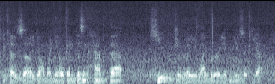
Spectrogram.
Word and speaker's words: YHWH Nail Gun: This, and the one I forgot about, I put it in the description, was Yahweh Nail Gun. Yahweh Nail Gun, it's spelled YHWH Nail Gun.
